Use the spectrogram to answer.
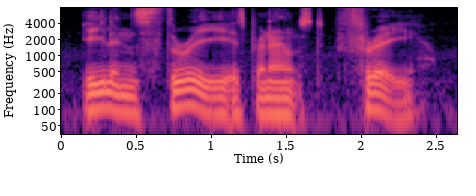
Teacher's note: th, as in thanks, seems to be merged with f, as in fix.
